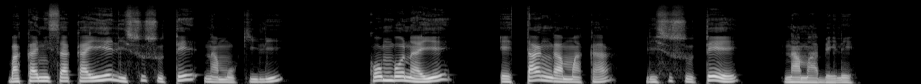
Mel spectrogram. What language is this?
Lingala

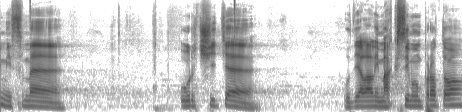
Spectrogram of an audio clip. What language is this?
Czech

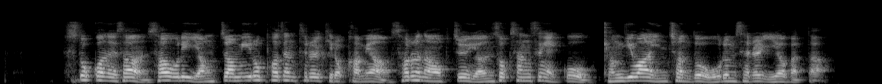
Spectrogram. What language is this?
Korean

